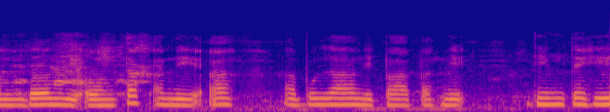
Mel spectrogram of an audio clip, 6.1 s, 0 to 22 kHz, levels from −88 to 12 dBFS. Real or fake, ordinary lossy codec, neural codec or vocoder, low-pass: fake; none; codec, 16 kHz, 4 kbps, FreqCodec, smaller model; none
